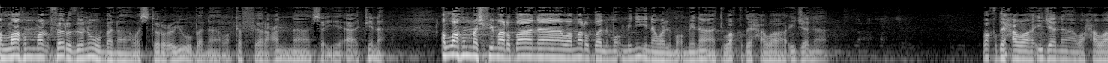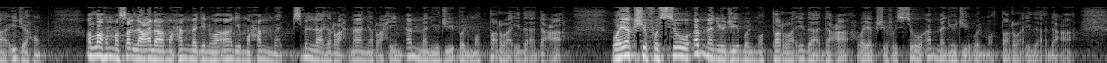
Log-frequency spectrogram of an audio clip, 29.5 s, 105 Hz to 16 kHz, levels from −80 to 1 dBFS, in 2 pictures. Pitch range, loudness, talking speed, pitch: 120-165 Hz, -19 LUFS, 100 wpm, 140 Hz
